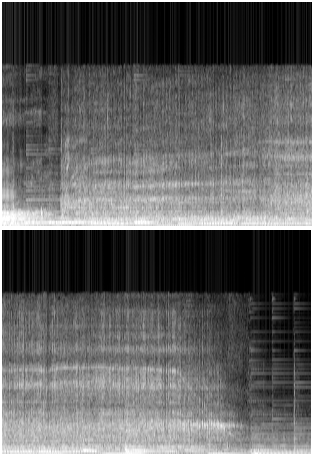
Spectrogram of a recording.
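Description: Small electric food chopper running, its blades grinding tender coconut flesh, with a steady high motor whine. It starts about half a second in and winds down and stops about five seconds in.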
